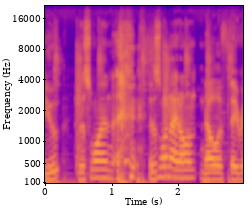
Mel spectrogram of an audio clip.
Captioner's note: laughs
